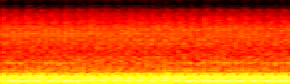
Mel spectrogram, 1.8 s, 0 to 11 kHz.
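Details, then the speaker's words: KTM 950 SMR twin at warm idle after carb sync and jetting (175 front and 180 rear mains, 45 pilot, needle at fourth clip, fuel screw 2.75): steady, even low thump with no misses or hunting, now smooth and balanced. "and now it's pretty perfect very even it sounds great now"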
